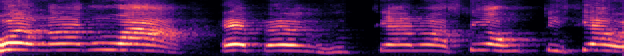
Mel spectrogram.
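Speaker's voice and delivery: high, proclaiming radio announcer voice. Recalling a famous Radio Reloj broadcast, the speaker does a José Antonio Echevarría impression. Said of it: "Esa voz así".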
